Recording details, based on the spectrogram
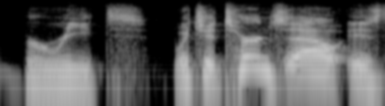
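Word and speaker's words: Biarritz: It's Beritz. So, that's probably two different places. Barits. Bits. Yes. It looks like Baritz, but my daughter uh changed my mind by pronouncing it uh several times, but we're staying at this really nice hotel.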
